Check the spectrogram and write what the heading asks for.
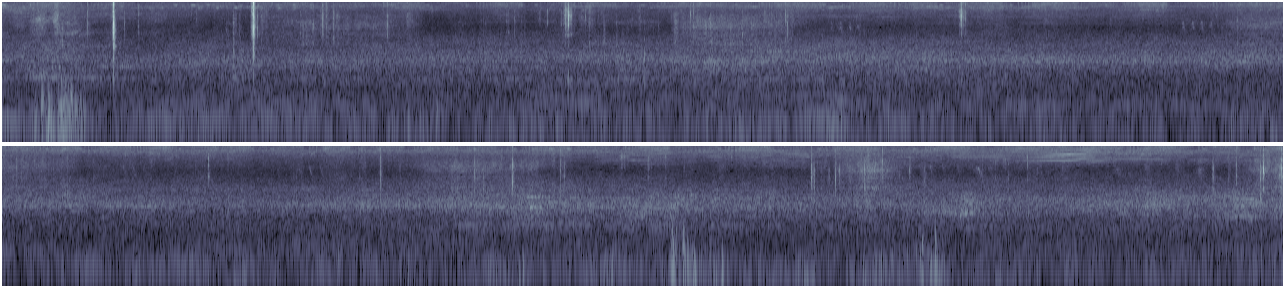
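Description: Steady low outdoor rumble with a faint hum, strongest in the first several seconds, and a few scattered sharp clicks.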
